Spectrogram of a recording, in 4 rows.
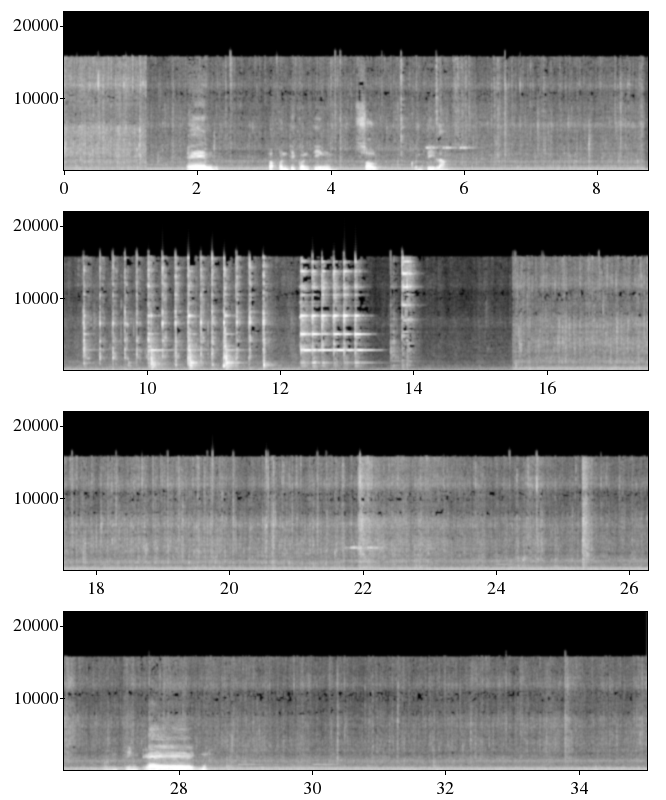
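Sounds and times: sauce simmering in frying pan: 0.0s - 5.2s, 15.5s - 26.9s
fork clinking beating eggs: 9.0s - 14.0s
utensil clinking against pan: 9.0s - 14.1s.

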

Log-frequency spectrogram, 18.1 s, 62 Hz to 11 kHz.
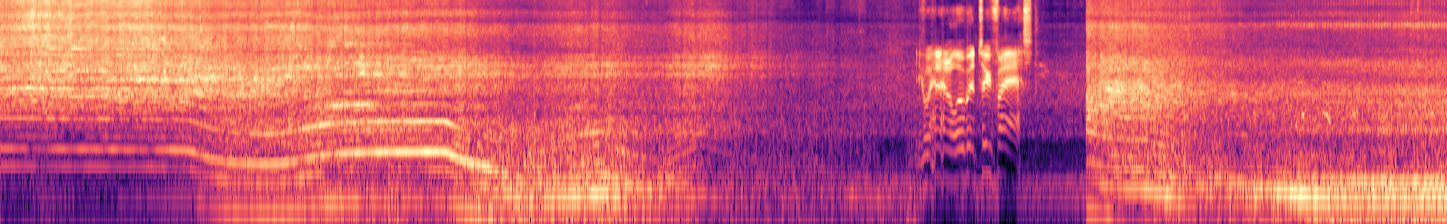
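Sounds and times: two-stroke engine running hard: 0.0s - 8.0s, 13.6s - 18.0s.

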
